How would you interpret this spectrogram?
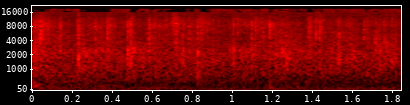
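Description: Steady applause from people on balconies after a couple is married, a dense continuous patter of many hands clapping, sustained evenly without pause or voices standing out.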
